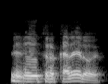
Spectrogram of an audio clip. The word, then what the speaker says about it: Trocadero: Trocadero is, am I pronouncing the title right, Roberto? Trocadero, yes, it's a viewpoint from.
